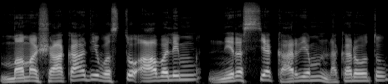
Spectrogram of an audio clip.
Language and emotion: Sanskrit, neutral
